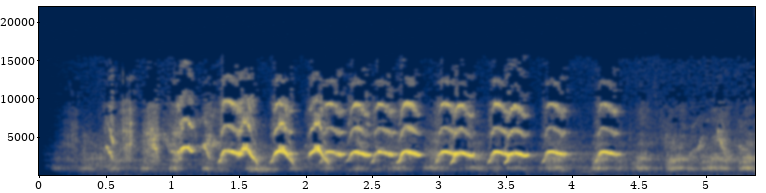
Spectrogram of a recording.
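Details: Crested myna giving a rapid series of short whistled and chirping notes, about two to three per second, each dipping and rising in pitch, with a hiss of background noise.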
